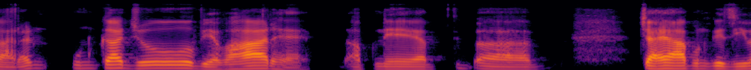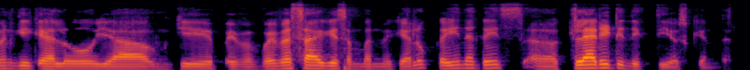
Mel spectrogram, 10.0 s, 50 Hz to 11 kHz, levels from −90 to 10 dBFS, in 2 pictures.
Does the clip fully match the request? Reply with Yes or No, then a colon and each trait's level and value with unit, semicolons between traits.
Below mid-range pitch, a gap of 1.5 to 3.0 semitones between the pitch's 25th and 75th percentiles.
No: low, 120 Hz; average, 4.0 semitones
